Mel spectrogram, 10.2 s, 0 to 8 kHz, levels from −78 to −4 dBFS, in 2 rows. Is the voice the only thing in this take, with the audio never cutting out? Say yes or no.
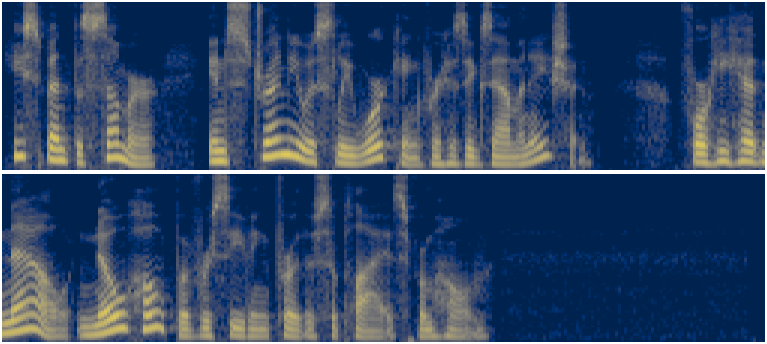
yes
